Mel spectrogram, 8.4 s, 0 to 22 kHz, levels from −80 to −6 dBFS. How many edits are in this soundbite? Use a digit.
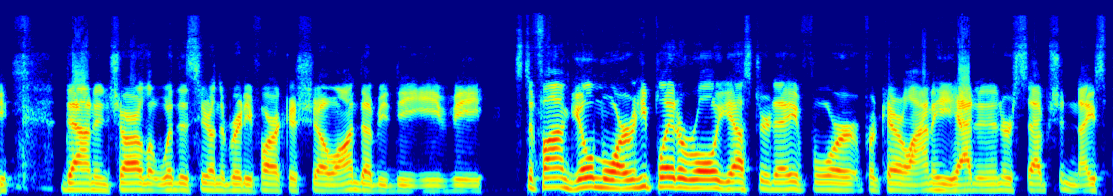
1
